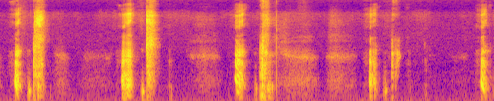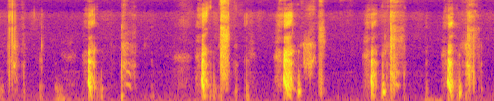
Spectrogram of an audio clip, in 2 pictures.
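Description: About eight rapid paired sneezes, each a sharp burst with a quick snort, coming in a fast run with short breaths in between.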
